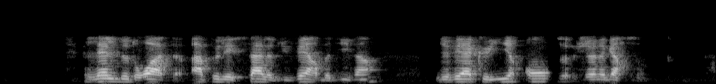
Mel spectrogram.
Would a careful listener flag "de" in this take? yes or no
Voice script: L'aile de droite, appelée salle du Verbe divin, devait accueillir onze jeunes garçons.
no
